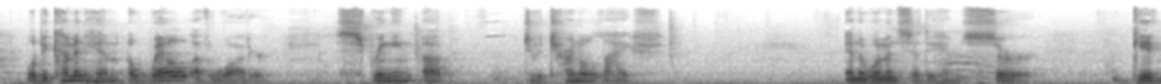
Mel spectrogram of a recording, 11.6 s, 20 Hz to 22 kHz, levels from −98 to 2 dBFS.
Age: 50-69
